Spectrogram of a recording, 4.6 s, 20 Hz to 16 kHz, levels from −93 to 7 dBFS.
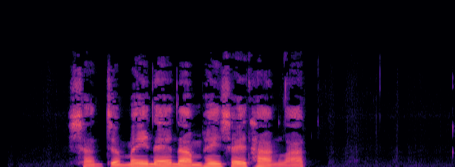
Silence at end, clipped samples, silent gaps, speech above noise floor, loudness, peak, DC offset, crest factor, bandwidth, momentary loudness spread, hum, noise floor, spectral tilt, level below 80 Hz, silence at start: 1.5 s; under 0.1%; none; 55 dB; -24 LUFS; -4 dBFS; under 0.1%; 20 dB; 11 kHz; 9 LU; none; -78 dBFS; -6 dB/octave; -72 dBFS; 0.7 s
